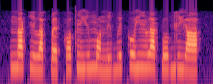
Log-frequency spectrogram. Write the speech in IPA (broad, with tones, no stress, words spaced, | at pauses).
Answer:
na˧ki˨la˨ k͡pɛ˨ kɔ˧tĩ˧ji˧mɔ˨ ni˨˦be˦ko˦jĩ˦ la˧k͡po˦ ɡi˦˨ja˧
